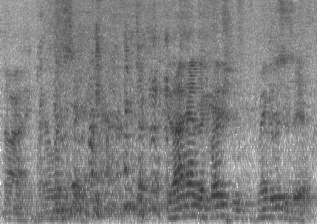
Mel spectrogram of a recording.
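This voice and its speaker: A man's voice: on the low side, expressive, measured pace, a loud crowd. A man playing a folksy, wisecracking and baffled 1950s radio game show host on a live stage. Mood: wry, muddling through. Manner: folksy, joking, feigned bewilderment. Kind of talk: old-time radio comedy hosting. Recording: echoey, distant, noisy stage recording.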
